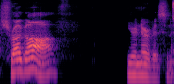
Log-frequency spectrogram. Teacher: We'll emphasize the word off.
